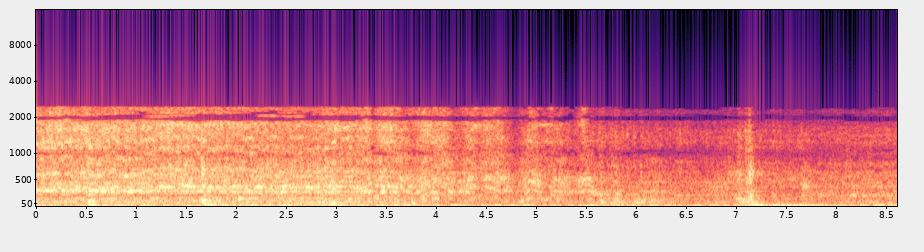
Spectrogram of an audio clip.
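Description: Electric RC monster truck with a brushless motor driving on concrete, a steady rush of motor and tyre noise that fades after the middle, with a short knock about seven seconds in.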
